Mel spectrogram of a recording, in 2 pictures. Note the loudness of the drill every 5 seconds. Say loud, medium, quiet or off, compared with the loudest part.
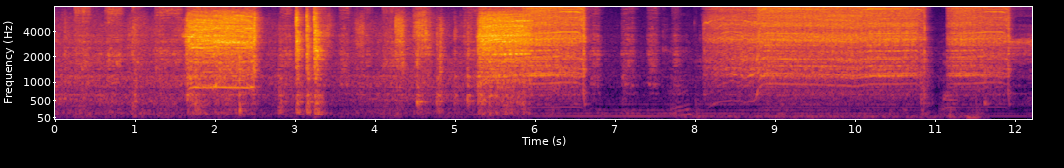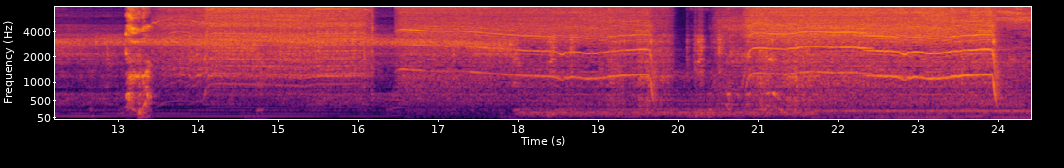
loud, loud, medium, quiet, medium.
